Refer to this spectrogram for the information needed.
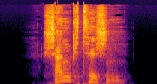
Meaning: dative plural of Schanktisch
- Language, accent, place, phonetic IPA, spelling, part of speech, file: German, Germany, Berlin, [ˈʃaŋkˌtɪʃn̩], Schanktischen, noun, De-Schanktischen.ogg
